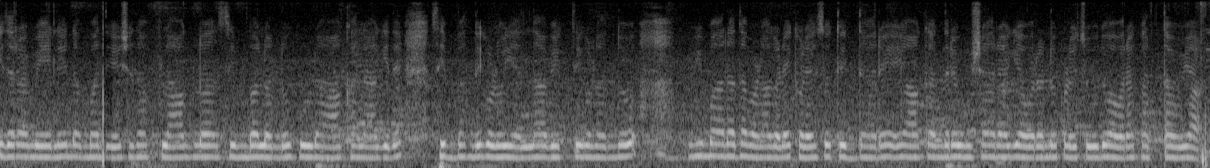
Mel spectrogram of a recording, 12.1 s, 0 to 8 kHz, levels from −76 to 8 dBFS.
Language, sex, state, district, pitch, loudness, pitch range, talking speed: Kannada, female, Karnataka, Bellary, 200 Hz, -19 LUFS, 195-210 Hz, 115 wpm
